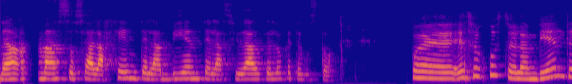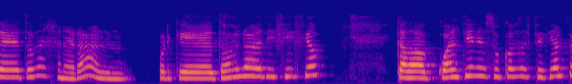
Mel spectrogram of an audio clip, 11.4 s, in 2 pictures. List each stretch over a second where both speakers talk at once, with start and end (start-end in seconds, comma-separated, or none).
none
